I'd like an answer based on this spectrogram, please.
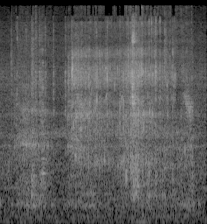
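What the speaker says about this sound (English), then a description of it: "I'm going to plunge this into boiling salted water and then take it out and put it into iced water to shock it" Cooking greens are plunged into boiling salted water, then into iced water, producing close, soft bubbling, sloshing and trickling water sounds with a brief splash in the middle.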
